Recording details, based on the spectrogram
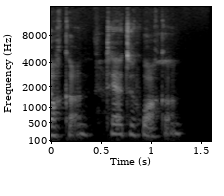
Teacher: the HU is usually just pronounced like a W, but other than that, yeah, pretty good.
